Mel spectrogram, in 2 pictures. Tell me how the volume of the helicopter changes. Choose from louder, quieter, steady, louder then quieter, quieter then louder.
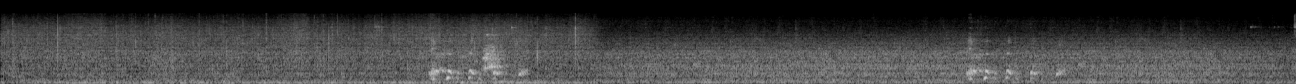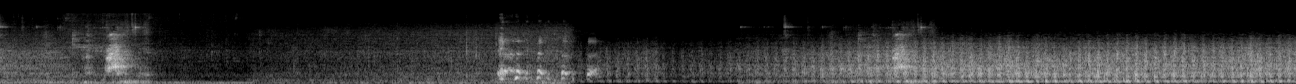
louder.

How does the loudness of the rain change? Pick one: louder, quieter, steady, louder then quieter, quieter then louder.
quieter.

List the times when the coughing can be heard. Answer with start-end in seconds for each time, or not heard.
4.2-5.3, 9.7-10.7, 17.9-18.9.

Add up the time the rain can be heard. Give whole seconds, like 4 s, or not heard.
19 s.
